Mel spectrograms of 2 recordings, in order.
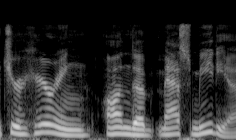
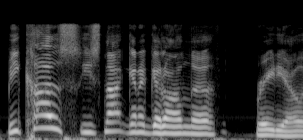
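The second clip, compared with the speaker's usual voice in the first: ordinary talk, nothing marked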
